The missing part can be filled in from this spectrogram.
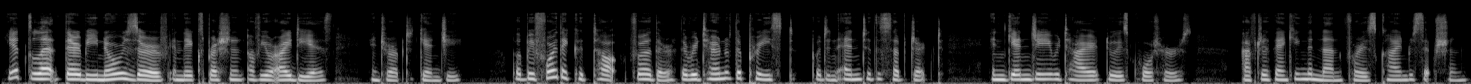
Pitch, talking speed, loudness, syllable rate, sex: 220 Hz, 185 wpm, -18 LUFS, 5.5 syllables/s, female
